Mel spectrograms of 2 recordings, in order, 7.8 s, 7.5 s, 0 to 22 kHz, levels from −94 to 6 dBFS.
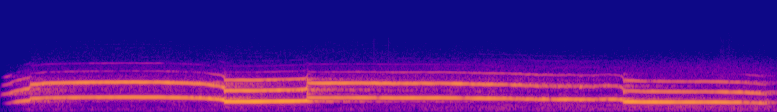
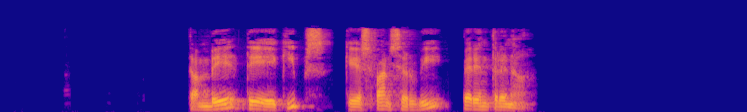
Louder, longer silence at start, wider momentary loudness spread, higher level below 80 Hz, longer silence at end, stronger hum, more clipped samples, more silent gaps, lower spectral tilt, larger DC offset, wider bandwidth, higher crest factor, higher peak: second, -24 LUFS vs -17 LUFS; second, 0 s vs 1.9 s; about the same, 8 LU vs 7 LU; second, -72 dBFS vs -58 dBFS; second, 0 s vs 2.2 s; neither; neither; second, none vs 3.39-3.45 s, 4.57-4.61 s; first, -7.5 dB/octave vs -3.5 dB/octave; neither; second, 2.3 kHz vs 8.2 kHz; second, 12 dB vs 18 dB; second, -12 dBFS vs -2 dBFS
